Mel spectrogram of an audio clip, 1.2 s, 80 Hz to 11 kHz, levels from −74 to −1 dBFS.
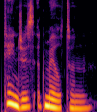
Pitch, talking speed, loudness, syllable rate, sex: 190 Hz, 145 wpm, -14 LUFS, 4.6 syllables/s, female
